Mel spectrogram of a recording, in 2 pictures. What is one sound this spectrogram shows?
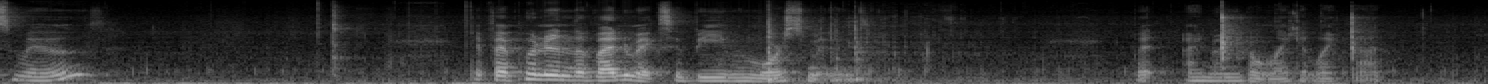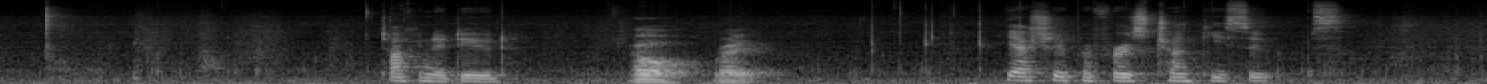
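A metal ladle scrapes and clinks against a pot.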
